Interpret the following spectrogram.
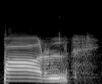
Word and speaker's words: pearl: পার্ল এটার উচ্চারণটা হচ্ছে পার্ল এখানে ই এ আর একত্রে আর সাউন্ড দিচ্ছে কেন আর সাউন্ড দিচ্ছে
